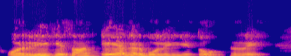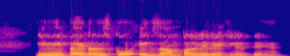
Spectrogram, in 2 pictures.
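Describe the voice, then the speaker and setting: A man teaching a grammar lesson in a fairly high voice, sounding out each vowel slowly and patiently. The recording is muffled and lo-fi. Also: fairly bright tone. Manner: repeats sounds aloud, slows down to spell out examples. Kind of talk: explaining a lesson at a board.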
